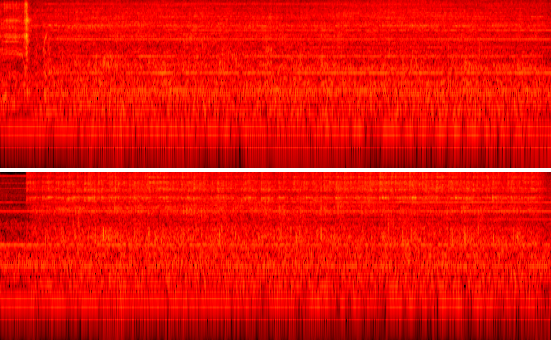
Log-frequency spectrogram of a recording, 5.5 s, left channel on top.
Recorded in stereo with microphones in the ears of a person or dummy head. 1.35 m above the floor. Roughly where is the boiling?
Right.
